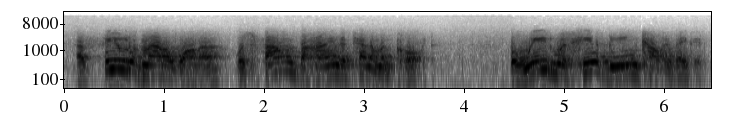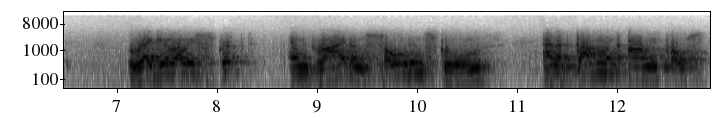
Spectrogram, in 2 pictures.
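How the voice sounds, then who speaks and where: An actor playing a stern, alarmist doctor giving a grave, formal lecture in a 1930s propaganda film. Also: male voice, fairly high pitch, echoey room. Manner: grave, emphatic, formal, melodramatic. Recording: scratchy, muffled 1930s film soundtrack.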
